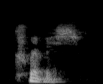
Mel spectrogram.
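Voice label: "crevice", British English; pronunciations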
